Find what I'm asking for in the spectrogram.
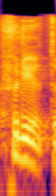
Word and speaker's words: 風流: そういうことなんですね、ね、まあ、風流というふうなそのことをですね、これは風流と書いて、実は風流というふうに言ってきたんですけどもね、その風流祭礼というふうなものは、そういうふうなですね、昨年よりももっと立派にというふうに、このね、大きくなったり上に上がったりすることがあるんです。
